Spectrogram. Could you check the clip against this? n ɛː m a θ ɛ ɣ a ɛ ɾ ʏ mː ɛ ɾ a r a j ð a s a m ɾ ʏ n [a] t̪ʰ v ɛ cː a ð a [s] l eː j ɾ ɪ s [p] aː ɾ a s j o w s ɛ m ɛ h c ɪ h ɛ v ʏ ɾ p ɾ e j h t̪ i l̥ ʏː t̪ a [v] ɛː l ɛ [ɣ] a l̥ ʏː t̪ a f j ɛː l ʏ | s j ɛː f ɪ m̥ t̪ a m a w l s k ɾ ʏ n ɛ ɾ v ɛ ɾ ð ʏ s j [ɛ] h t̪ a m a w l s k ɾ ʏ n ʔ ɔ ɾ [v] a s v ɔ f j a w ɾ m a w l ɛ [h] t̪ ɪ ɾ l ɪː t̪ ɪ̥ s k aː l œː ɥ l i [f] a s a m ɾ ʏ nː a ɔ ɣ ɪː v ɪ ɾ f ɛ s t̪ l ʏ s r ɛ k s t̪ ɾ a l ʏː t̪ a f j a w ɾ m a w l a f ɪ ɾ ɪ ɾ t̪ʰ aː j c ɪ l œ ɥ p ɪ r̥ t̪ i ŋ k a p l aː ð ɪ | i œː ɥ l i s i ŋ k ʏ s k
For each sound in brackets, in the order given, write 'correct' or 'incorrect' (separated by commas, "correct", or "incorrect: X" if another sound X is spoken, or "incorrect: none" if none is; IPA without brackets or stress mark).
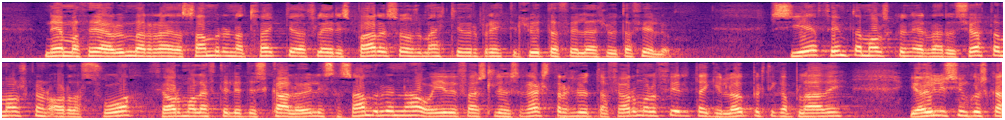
correct, incorrect: f, correct, incorrect: f, incorrect: ð, incorrect: œ, incorrect: ð, incorrect: f, incorrect: s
